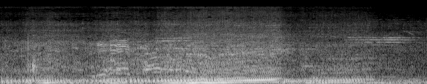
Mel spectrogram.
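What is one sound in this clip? A motorcycle revs and rides off.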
